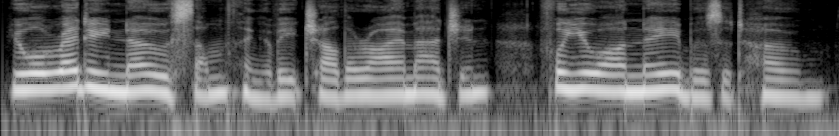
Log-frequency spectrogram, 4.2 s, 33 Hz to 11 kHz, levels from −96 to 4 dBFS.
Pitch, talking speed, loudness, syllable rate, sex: 210 Hz, 215 wpm, -19 LUFS, 6.4 syllables/s, female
